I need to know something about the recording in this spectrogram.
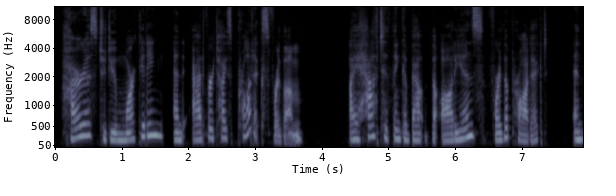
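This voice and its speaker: A woman speaking as a graphic designer in a scripted textbook interview, explaining her work clearly. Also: on the low side, no echo, studio quality.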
